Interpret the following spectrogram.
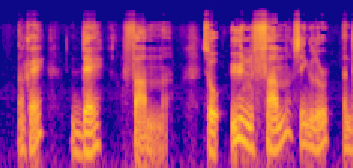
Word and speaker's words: femmes: and then you just add this S at the end, and as we said, you don't pronounce it, so you get des femmes, okay, des femmes.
